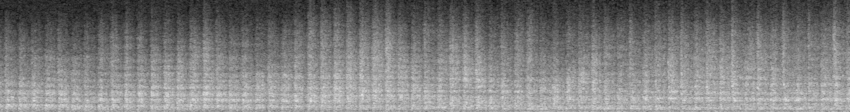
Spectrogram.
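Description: A steam locomotive chuffs steadily in the distance.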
